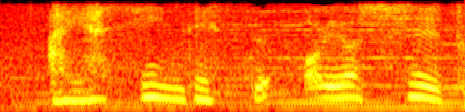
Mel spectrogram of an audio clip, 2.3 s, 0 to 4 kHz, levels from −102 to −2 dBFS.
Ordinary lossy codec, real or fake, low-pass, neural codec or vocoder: none; real; 3.6 kHz; none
